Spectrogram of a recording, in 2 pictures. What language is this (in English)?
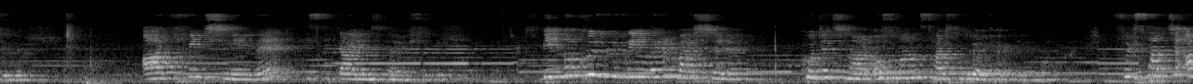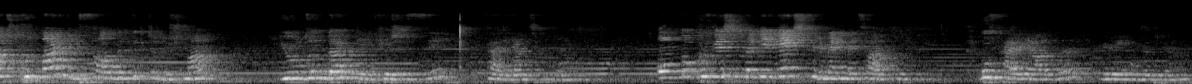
Turkish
